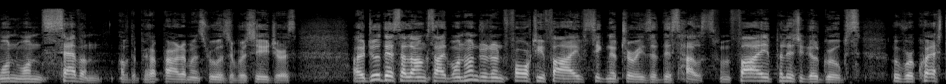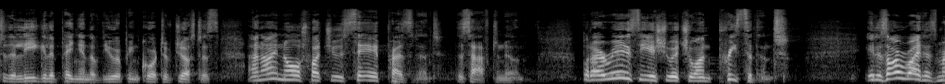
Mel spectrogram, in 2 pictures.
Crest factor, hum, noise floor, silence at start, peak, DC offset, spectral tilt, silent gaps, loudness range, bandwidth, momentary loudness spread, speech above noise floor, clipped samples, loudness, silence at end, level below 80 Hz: 22 dB; none; -47 dBFS; 0 s; -2 dBFS; under 0.1%; -3 dB/octave; none; 4 LU; 14 kHz; 13 LU; 24 dB; under 0.1%; -23 LUFS; 0 s; -66 dBFS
